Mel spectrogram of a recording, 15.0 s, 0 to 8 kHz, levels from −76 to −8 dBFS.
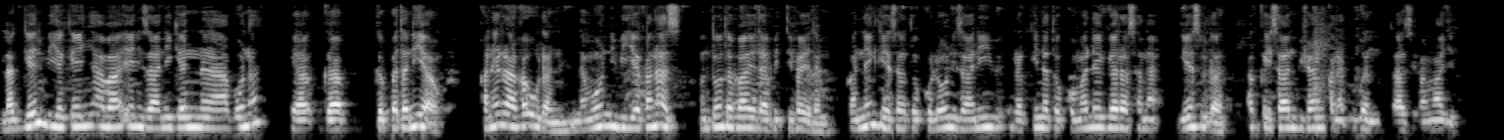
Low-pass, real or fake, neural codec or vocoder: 7.2 kHz; real; none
